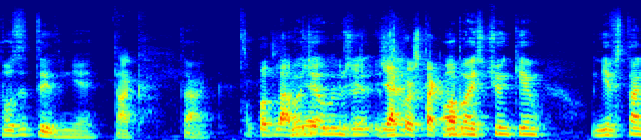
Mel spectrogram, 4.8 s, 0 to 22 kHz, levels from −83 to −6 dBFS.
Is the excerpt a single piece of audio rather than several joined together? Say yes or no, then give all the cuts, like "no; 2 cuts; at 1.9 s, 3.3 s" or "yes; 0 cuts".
yes; 0 cuts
